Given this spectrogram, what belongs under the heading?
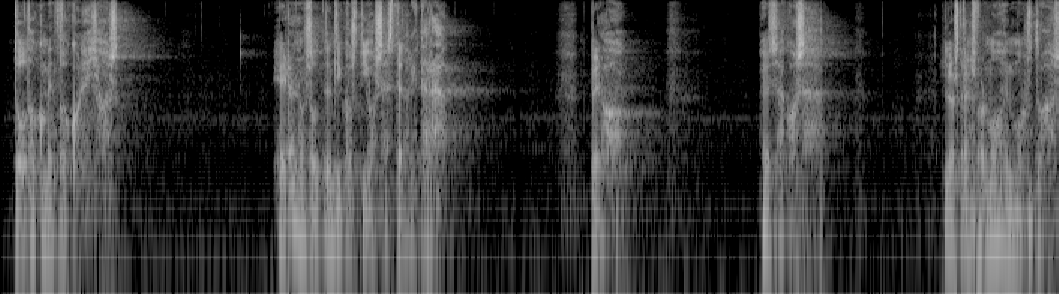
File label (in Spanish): Narración Intro Comic; Metal Tales Fury of the Guitar Gods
